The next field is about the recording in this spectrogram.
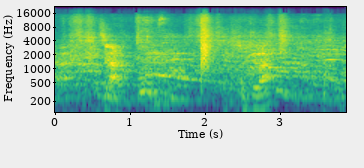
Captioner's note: people chatter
